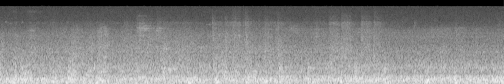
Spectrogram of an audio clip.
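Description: Steady rumble and rhythmic clickety-clack of an Indian passenger train on the Bhusaval–Katni route in the MSTS Open Rails simulator, running continuously and loud with no talking.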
